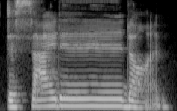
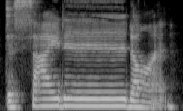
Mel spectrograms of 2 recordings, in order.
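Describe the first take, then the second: Both takes have the same delivery.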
